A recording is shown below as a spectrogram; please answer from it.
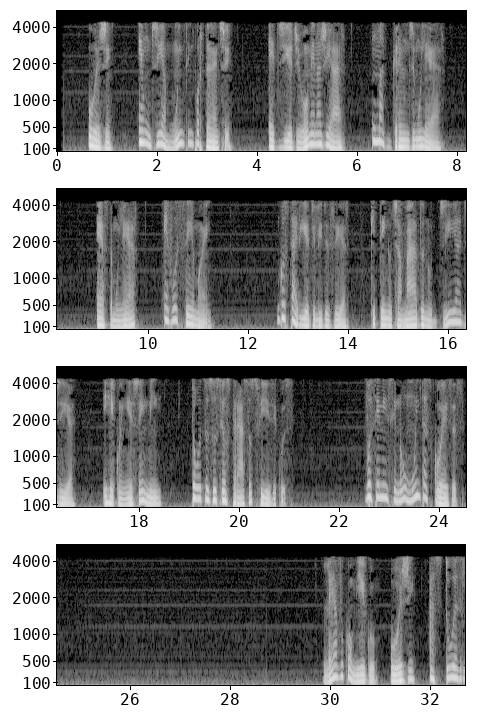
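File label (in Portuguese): DIA DAS MãES HOMENAGEM - Feminino, Telemensagens; Homenagens; Telemensagens 2017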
